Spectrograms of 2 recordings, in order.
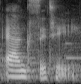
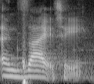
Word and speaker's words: anxiety: It's not anxiety. It's not anxiety. It's anxiety.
